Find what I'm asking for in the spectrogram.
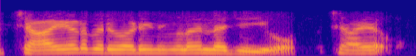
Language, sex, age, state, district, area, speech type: Malayalam, male, 30-45, Kerala, Idukki, rural, conversation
